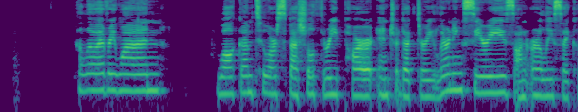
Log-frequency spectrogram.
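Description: A woman speaks calmly through an online call microphone.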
